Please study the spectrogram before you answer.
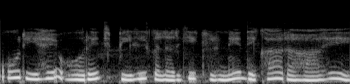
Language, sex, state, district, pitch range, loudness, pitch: Hindi, female, Madhya Pradesh, Bhopal, 210-270 Hz, -13 LUFS, 240 Hz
